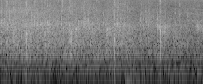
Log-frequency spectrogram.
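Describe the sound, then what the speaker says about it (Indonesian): A church congregation applauds during a sermon, a steady wash of clapping with a few sharper claps popping out at a moderate distance over about two seconds. "Beri tepuk tangan bagi dia."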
